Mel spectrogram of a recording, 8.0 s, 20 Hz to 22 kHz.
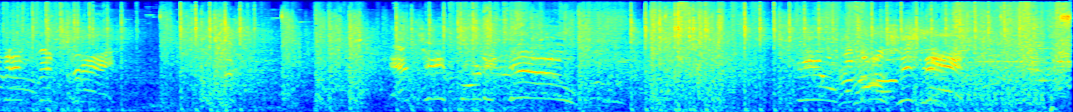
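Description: Machine gun fire rattles in Company of Heroes 2 amid a busy 2v2 battle, with rapid bursts and scattered shots. Over them a commentator speaks steadily and other voices are heard.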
